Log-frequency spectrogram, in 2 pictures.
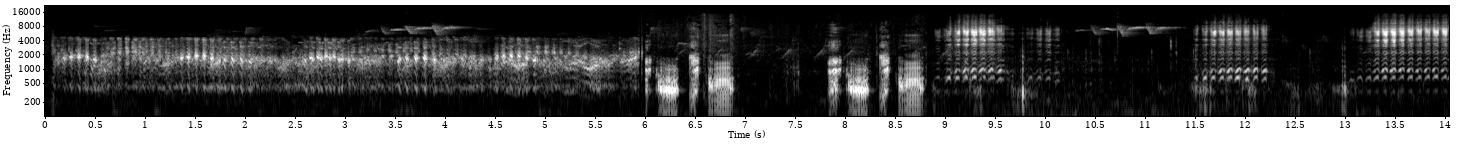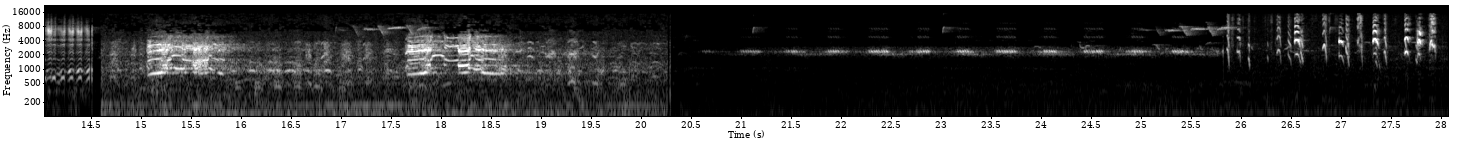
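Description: A series of animal calls in turn. First toads calling in a dense chorus, then a run of separate loud calls. Goats then bleat for several seconds, a steady high pulsing trill follows, and near the end young hamsters squeak rapidly.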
